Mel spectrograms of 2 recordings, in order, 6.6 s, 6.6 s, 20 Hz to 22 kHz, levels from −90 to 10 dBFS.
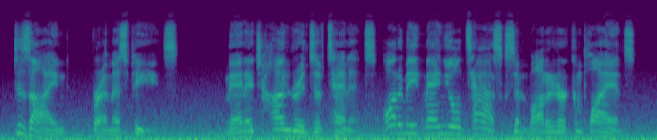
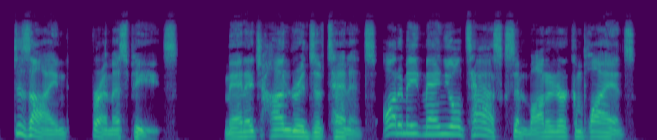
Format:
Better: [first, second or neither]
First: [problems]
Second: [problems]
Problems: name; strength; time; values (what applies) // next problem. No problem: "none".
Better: second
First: low rumble; noticeable; throughout; 15 dB below the speech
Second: none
